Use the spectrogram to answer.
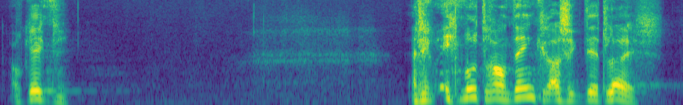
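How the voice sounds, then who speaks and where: A man preaches in Dutch, his fairly high voice often stumbling and repeating words. He lifts his voice when he reads scripture aloud. The sound rings with the long reverb of a church hall. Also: lively intonation, moderate pace, husky. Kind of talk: sermon.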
